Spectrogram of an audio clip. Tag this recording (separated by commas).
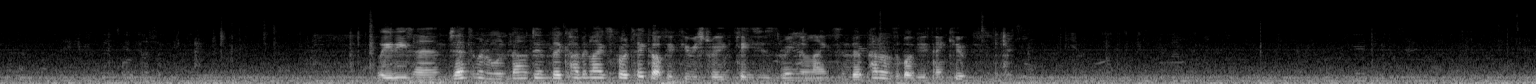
Vehicle, airplane, Aircraft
